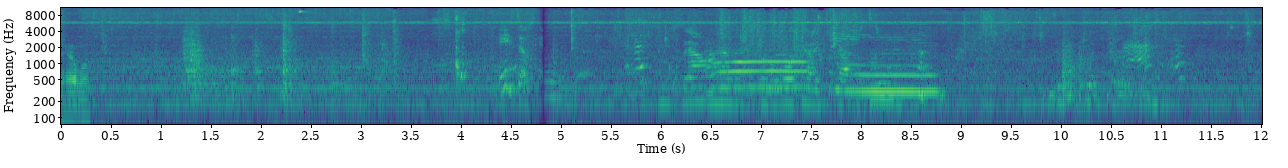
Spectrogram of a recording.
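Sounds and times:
faucet water running into sink: 4.9 - 12.0.

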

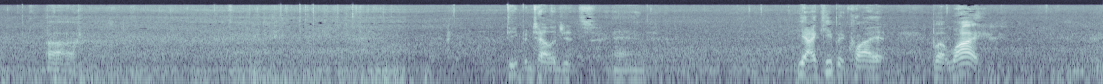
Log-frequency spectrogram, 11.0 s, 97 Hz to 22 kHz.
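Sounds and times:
passing street traffic: 0.0 - 11.0
wind buffeting microphone: 0.0 - 11.0.

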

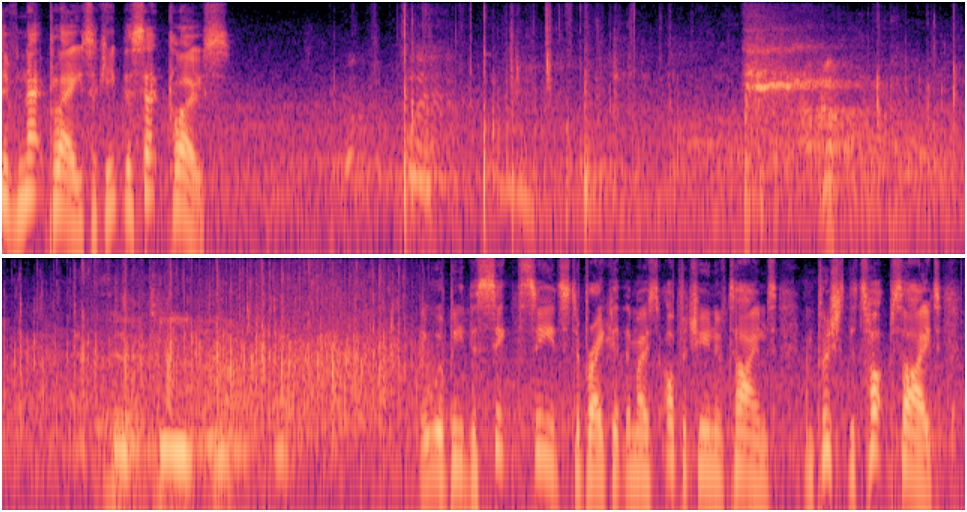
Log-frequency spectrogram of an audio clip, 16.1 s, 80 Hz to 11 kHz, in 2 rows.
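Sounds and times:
crowd applauding: 7.0 - 11.7.

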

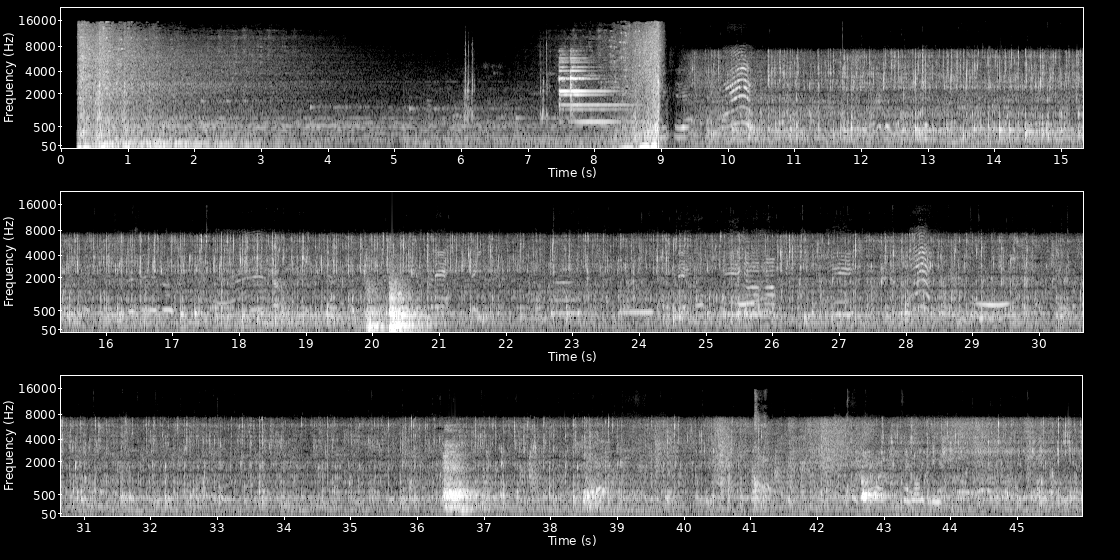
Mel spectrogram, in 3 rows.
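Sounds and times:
glass shattering: 0.3 - 1.7, 7.5 - 9.0
music: 0.7 - 9.0
water trickling into pond: 6.0 - 45.9
loud thump: 19.9 - 21.0.

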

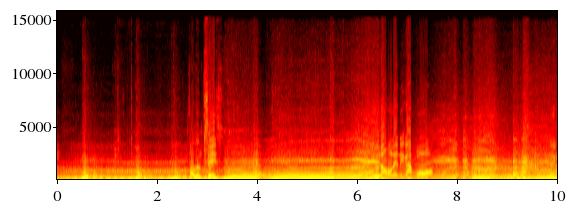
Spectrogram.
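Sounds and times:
motorcycle engine running: 0.0 - 10.0.

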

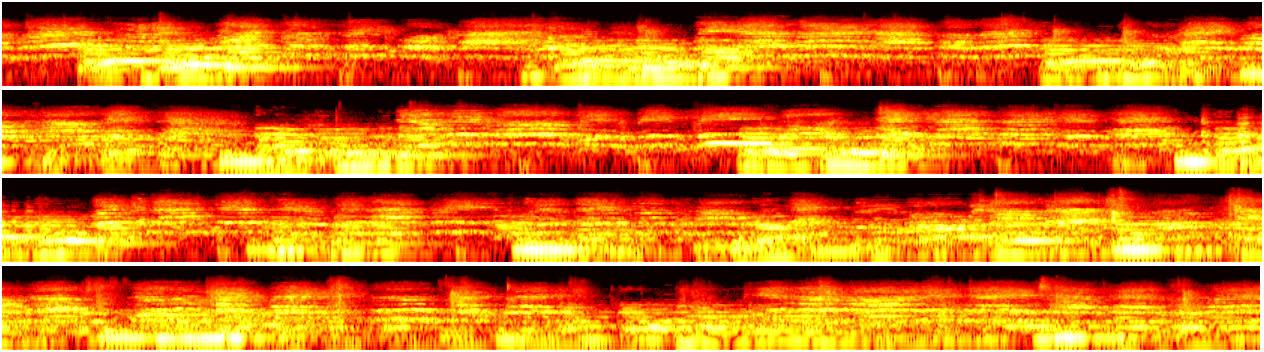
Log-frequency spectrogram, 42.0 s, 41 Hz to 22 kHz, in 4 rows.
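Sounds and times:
choir singing: 0.0 - 12.7, 13.8 - 21.1, 21.7 - 41.9.

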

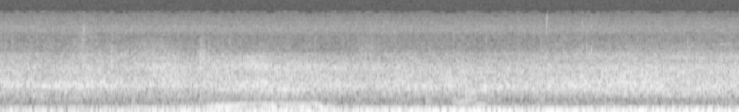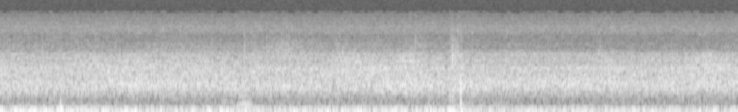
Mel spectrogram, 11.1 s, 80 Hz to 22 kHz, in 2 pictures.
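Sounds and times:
cow mooing: 1.6 - 2.5.

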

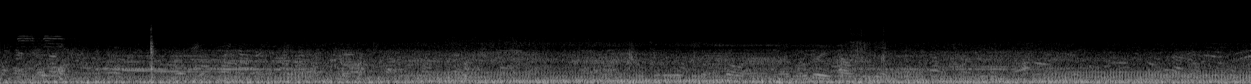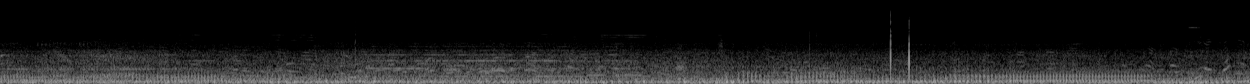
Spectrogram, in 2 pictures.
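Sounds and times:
crowd chattering: 0.0 - 25.0.

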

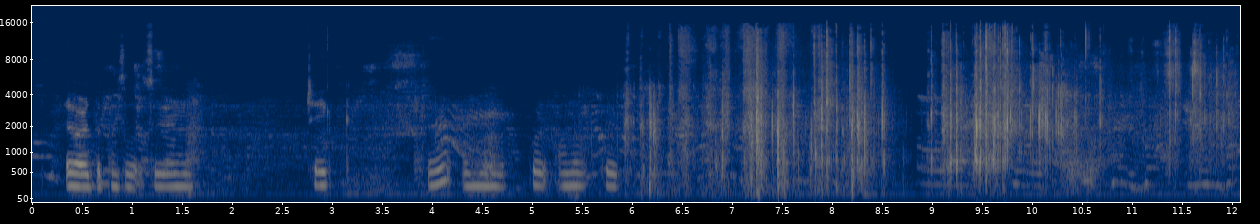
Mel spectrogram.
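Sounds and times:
paper crinkling and rustling: 5.9 - 12.0.

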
